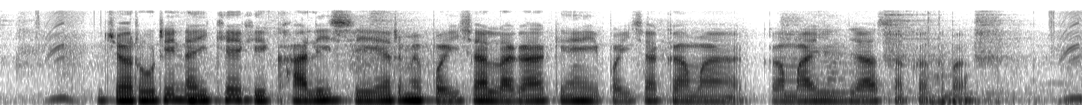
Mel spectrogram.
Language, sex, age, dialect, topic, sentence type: Bhojpuri, male, <18, Southern / Standard, banking, statement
